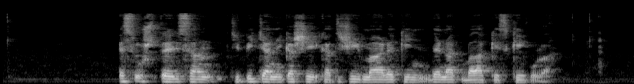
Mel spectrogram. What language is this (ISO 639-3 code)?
eus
